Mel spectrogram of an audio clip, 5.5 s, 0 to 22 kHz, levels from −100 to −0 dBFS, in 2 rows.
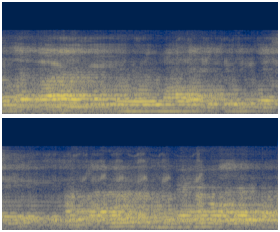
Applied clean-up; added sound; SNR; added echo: neural separator model SepFormer DNS4.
